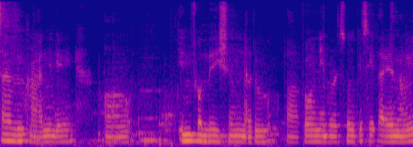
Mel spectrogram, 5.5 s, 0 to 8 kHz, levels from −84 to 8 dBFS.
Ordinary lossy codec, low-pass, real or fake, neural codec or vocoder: none; none; fake; codec, 16 kHz, 1 kbps, X-Codec, HuBERT features, trained on general audio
